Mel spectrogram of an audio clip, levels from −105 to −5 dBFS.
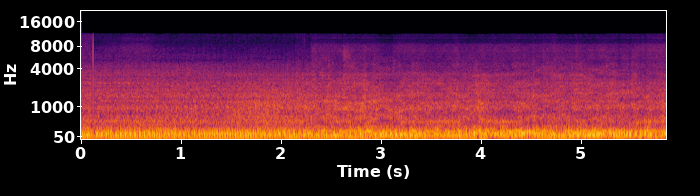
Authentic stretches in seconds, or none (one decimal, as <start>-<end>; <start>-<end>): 0.0-2.3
